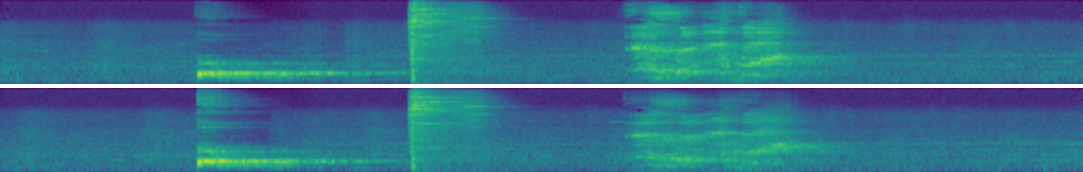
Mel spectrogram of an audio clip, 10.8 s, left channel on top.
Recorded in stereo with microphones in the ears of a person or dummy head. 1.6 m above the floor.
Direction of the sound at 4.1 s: Centre (ahead or behind).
